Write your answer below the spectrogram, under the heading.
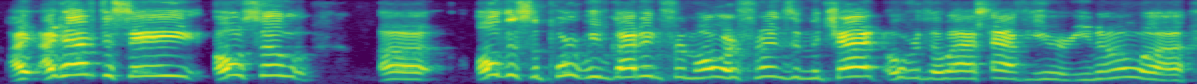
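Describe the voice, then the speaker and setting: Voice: sits high, animated, normal speed. A performer voicing a sentimental, hard-living, boastful frog puppet in rambling, improvised livestream chat. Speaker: co-host of an online puppet comedy show.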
